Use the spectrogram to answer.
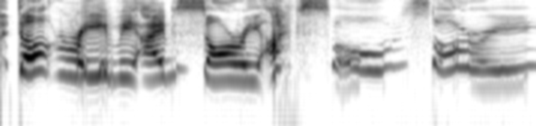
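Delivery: drawn-out apology rising high at the end; mock-pitiful apology. Streamer begging chat not to judge, mock-pitiful.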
